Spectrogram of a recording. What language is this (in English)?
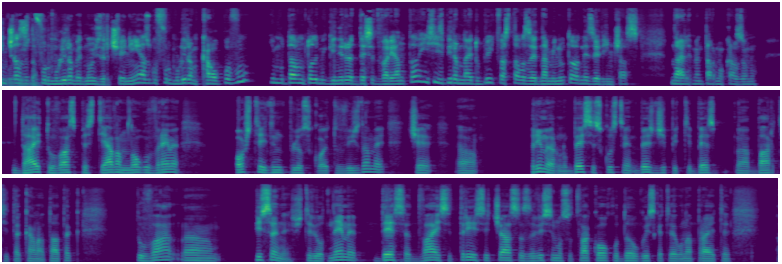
Bulgarian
